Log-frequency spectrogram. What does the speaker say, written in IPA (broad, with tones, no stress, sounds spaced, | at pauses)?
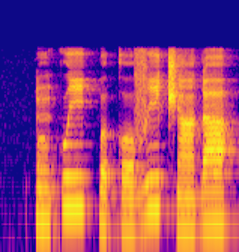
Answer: k͡p ũ˨ kʷ iː˦ k͡p ʊ˨ k o˨ v i˦ t͡ʃ ã˨ ɗ a˦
